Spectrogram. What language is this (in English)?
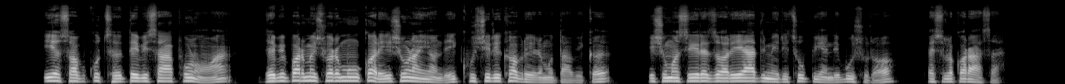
Mahasu Pahari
